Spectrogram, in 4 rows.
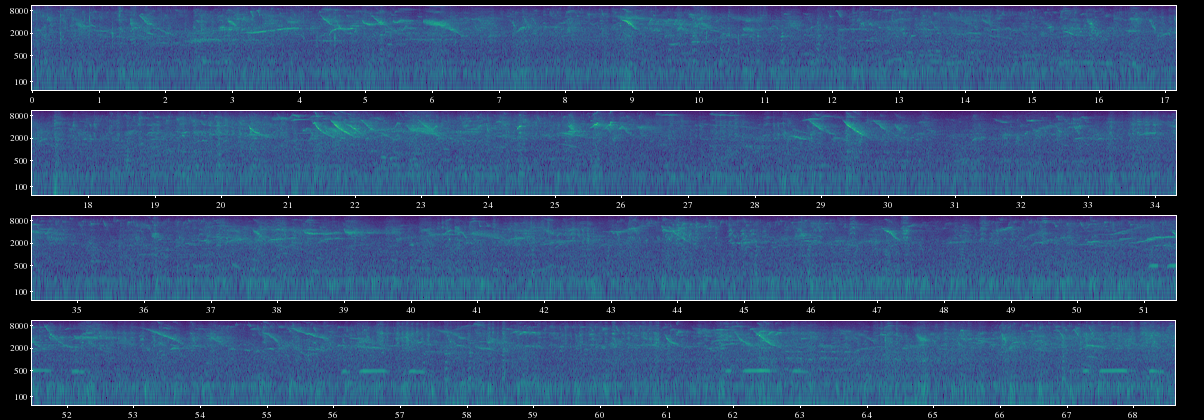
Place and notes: Parque de Castelar, Badajoz, Spain - Garden Birds - Garden Birds
Birds, ducks, traffic and people. Recorded with a set of primo 172 omni capsules in AB stereo configuration into a SD mixpre6.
